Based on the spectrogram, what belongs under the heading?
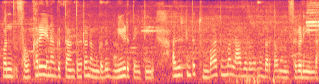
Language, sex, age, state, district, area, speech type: Kannada, female, 18-30, Karnataka, Gadag, rural, spontaneous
